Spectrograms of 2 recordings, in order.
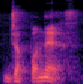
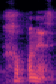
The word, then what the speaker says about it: japonés: なので、ジャパネスではなく、ハポネス。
